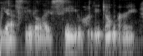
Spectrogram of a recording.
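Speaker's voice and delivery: soft pet talk to Noodle; tender to a pet. Real, not acted. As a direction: hush and reassure your little animal. Reassuring her pet mid-reading.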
